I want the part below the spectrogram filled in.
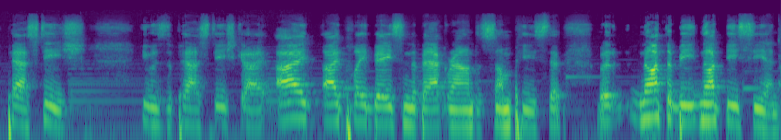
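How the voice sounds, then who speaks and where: A man in his sixties, a studio manager and bass player, chatting casually on a video call, rambling with many restarts and chuckles. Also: vocal fry, fairly bright tone, poor audio. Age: 60s.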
